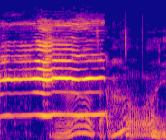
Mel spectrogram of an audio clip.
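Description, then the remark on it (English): A voice imitates a brake screech: a loud, shrill, steady squeal held for about a second, with a lower voice wavering underneath, then it breaks into a short stretch of vocalizing. “Brake screech.”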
